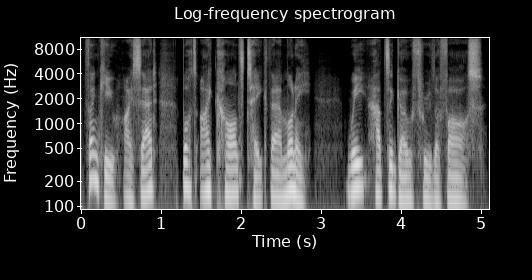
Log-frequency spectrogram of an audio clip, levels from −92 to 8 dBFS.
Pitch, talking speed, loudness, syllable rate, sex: 130 Hz, 200 wpm, -17 LUFS, 4.5 syllables/s, male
